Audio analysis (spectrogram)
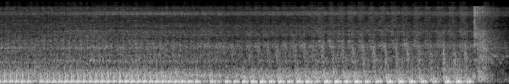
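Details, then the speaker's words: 1984 Kawasaki Prairie KLT250 barn-find ATV, not run in years, first start on a jump pack: even, steady thumping idle with no tick or knock until it shuts off; engine sounds healthy. "well I tell you what that motor sounds good why Wow unbelievable I mean that motor doesn't even have a tick to it"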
